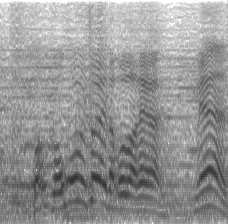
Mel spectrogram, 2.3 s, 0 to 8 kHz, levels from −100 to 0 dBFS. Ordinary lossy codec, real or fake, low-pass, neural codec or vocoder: none; fake; none; codec, 16 kHz, 0.5 kbps, FunCodec, trained on Chinese and English, 25 frames a second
